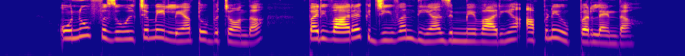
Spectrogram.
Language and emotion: Punjabi, neutral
